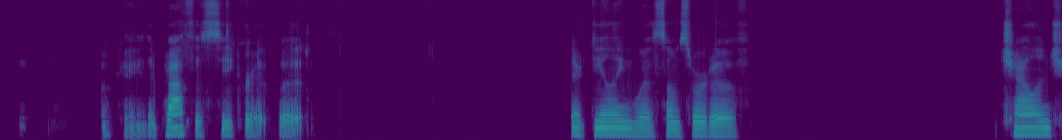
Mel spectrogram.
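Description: A young woman speaks calmly close to a microphone, in short bursts with pauses.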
